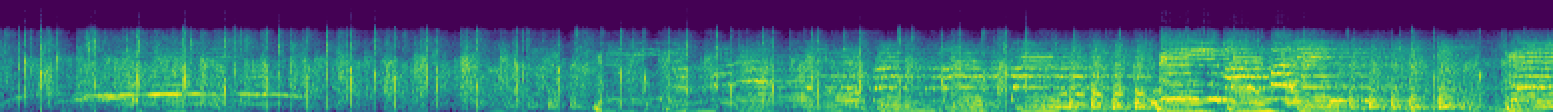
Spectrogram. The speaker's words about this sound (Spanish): Eh, lo que reunimos ahora son nuestras manos para despedirte con este fuerte aplauso.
